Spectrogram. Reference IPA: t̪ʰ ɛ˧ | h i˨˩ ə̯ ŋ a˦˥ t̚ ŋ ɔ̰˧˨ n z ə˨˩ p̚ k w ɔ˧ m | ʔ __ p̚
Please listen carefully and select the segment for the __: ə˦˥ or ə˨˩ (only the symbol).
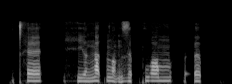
ə˨˩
